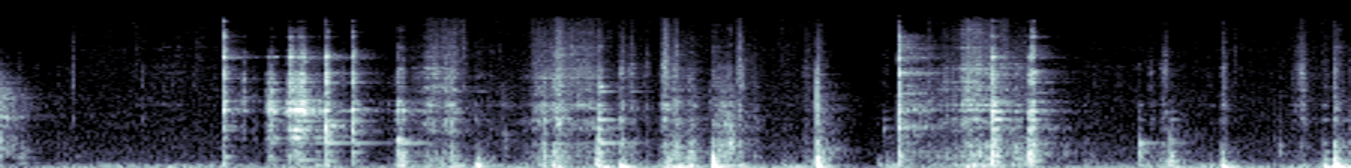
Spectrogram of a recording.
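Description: Irregular metal clinks and small knocks as a brass fuel valve fitting is handled and screwed into a Coleman stove's fuel tank, thickest from about a second and a half in until near the end.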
